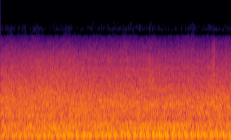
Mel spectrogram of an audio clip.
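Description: A steady low outdoor rumble with a fast, uneven flutter in the bass.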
